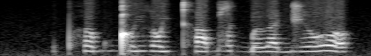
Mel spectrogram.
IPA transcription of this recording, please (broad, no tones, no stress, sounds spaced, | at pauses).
pʰ ɐ b ɡ͡ǃ ʌ j l ɔ j kʰ a b zˤ ə ɡ͡b ə ð a d͡ʒ i ʁʷ ʌ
